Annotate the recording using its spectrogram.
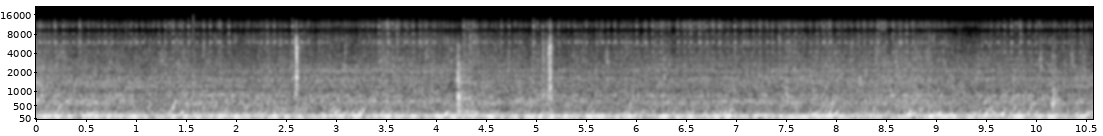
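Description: Outboard engine on an Atlantic 75 RIB idling with a steady low hum. A few light knocks come about two and a half, four and five seconds in.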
